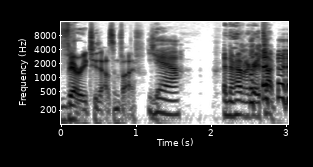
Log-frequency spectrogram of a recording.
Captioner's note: chuckling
